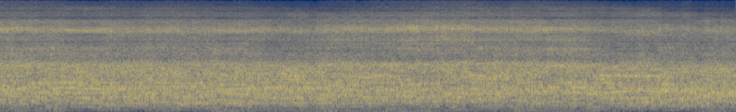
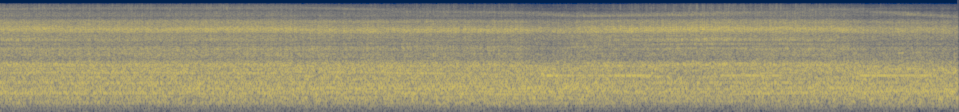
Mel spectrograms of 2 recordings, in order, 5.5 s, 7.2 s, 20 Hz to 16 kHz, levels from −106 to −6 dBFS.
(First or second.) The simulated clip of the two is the first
